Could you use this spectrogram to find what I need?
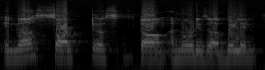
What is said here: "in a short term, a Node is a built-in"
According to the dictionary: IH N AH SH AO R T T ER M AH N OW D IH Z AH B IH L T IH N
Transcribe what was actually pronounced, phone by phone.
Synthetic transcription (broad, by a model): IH N AH S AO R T T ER M AH N OW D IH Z AH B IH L IH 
